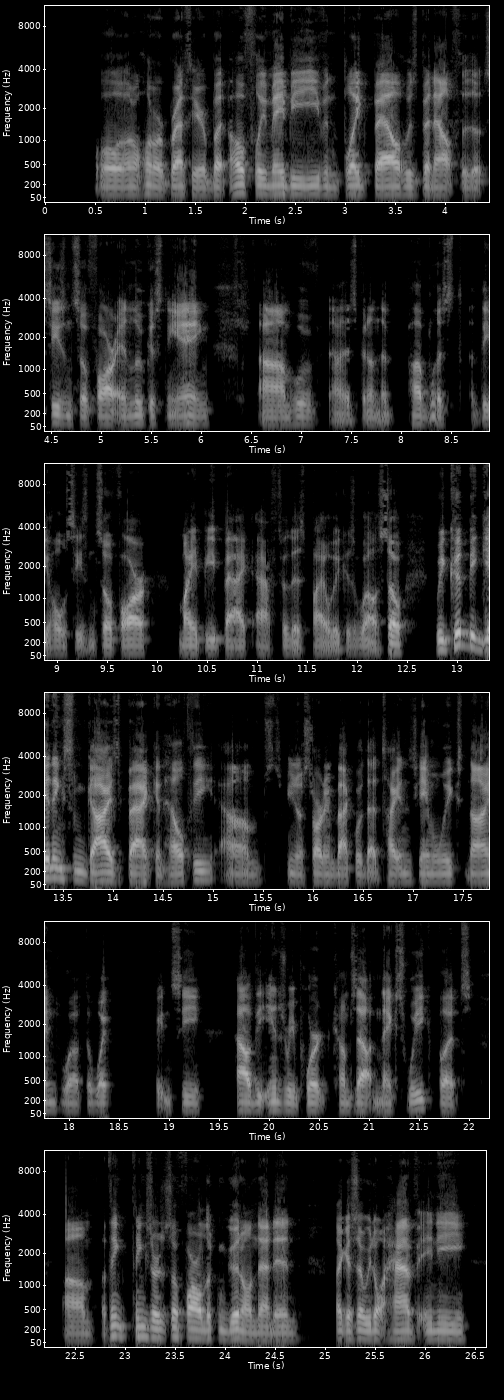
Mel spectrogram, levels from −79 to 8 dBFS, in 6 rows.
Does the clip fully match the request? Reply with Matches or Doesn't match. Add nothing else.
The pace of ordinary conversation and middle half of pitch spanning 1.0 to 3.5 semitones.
Doesn't match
